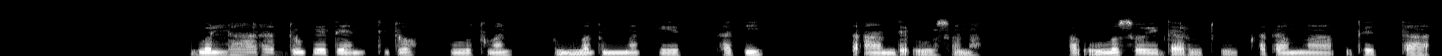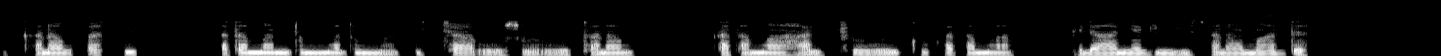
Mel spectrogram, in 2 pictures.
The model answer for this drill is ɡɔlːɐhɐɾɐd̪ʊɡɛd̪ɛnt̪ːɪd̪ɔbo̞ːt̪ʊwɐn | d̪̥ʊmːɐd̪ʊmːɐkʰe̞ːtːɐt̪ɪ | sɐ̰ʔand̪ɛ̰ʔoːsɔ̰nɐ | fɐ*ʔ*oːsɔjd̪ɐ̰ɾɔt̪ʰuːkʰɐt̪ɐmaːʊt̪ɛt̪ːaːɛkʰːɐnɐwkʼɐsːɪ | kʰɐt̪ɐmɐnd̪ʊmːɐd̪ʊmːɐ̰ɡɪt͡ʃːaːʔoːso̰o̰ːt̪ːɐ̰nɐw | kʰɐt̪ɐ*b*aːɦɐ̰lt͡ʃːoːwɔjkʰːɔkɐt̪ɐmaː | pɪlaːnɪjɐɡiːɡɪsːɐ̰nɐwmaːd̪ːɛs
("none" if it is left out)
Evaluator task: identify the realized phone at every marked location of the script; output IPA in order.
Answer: ʔ, m

